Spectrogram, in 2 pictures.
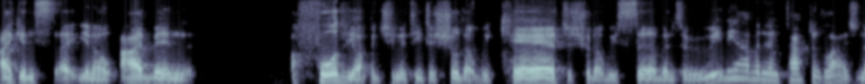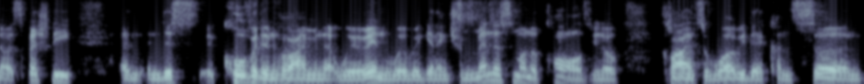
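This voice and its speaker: In a Caribbean accent, a man talks at a very fast pace and medium pitch with ordinary pitch variation, the sound dry and close with no echo. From Grenada (born in Trinidad). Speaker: accountant and business owner. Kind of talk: podcast interview. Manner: lively, full of life.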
